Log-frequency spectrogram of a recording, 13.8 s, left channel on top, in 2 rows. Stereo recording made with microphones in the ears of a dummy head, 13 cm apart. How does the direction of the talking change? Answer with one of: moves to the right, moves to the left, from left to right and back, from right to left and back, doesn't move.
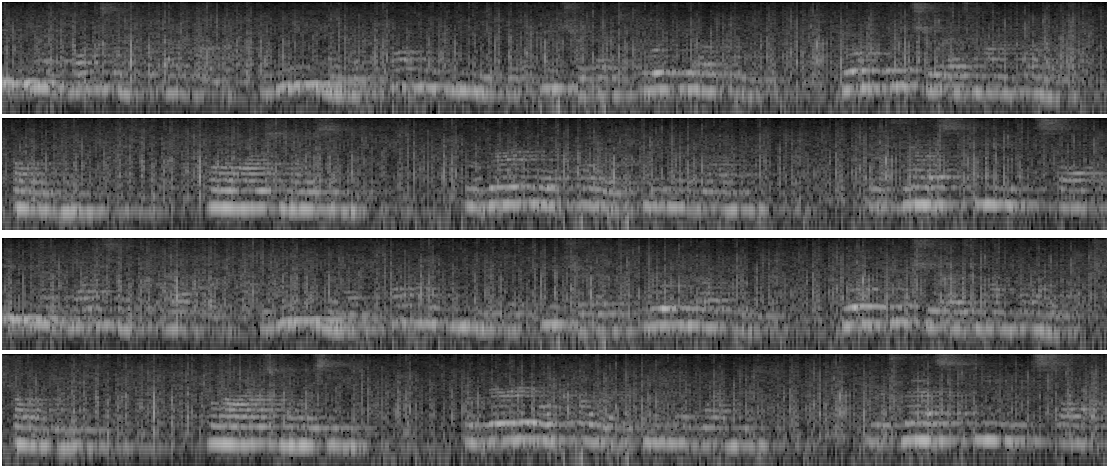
moves to the right.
